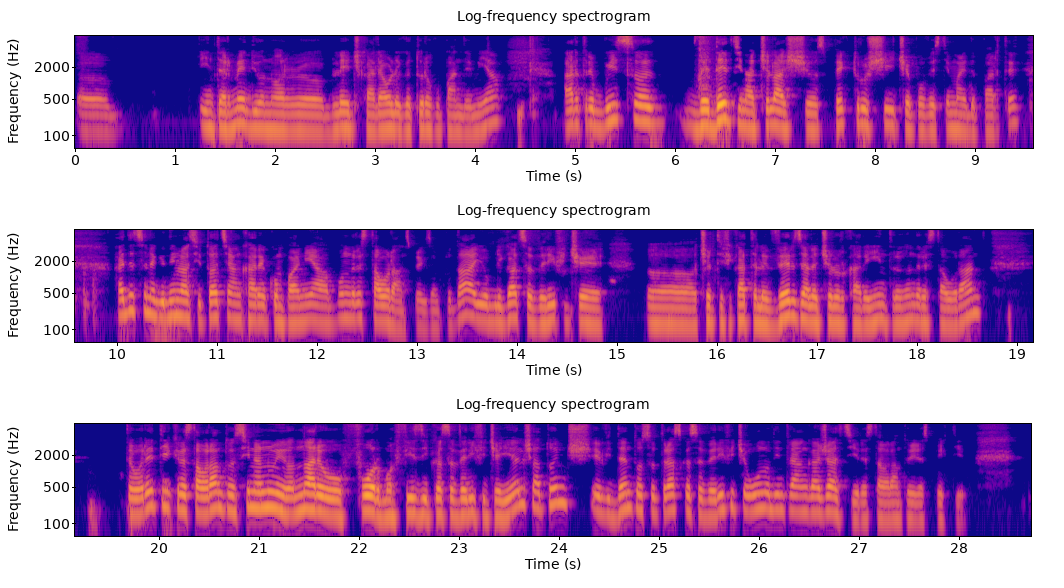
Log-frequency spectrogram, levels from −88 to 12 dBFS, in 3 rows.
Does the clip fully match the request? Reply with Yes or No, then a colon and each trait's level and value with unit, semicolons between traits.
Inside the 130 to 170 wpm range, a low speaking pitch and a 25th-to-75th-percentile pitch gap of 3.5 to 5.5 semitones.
No: average, 150 wpm; medium, 150 Hz; average, 4.2 semitones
